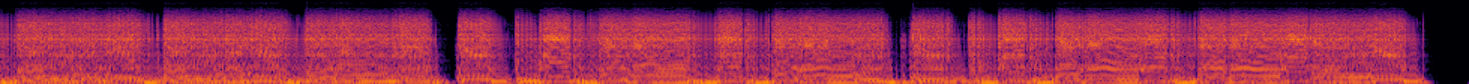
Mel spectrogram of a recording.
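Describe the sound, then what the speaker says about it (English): Heavily distorted electric guitar with a high-end EQ boost placed after the amplifier, playing a dense, continuous riff with a bright, harsh top and loose low end, loud and alone with no talking. "I'm just gonna copy these settings and throw them after the amplifier and turn this EQ off"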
